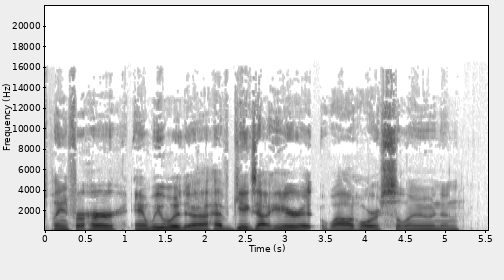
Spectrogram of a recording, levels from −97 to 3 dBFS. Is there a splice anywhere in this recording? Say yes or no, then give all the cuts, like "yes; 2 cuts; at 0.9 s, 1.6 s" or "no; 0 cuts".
no; 0 cuts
